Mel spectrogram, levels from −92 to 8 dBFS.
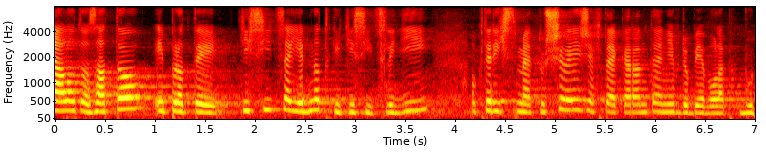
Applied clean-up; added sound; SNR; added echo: none; none; none; none.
